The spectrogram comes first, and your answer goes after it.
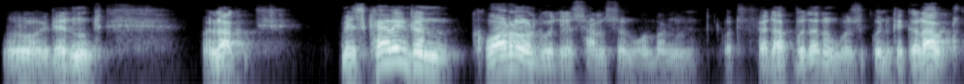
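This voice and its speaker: An actor playing a gruff but kindly, exasperated police sergeant in a thriller audio drama, with a blunt, coaxing, colloquial way of talking. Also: male voice, lowish voice, very animated, normal speed, muffled recording. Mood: gossipy, explanatory. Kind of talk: old-fashioned thriller audio drama acting.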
